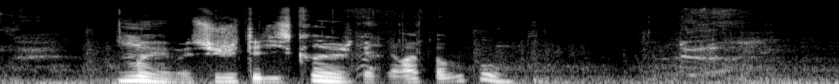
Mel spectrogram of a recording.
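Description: A heavy metal hatch creaks open.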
